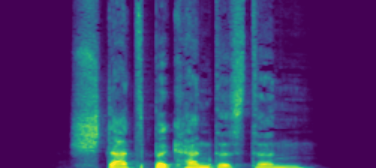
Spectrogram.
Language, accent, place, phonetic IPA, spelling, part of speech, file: German, Germany, Berlin, [ˈʃtatbəˌkantəstn̩], stadtbekanntesten, adjective, De-stadtbekanntesten.ogg
- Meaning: 1. superlative degree of stadtbekannt 2. inflection of stadtbekannt: strong genitive masculine/neuter singular superlative degree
